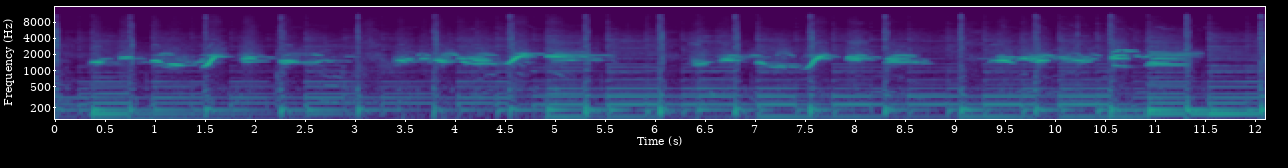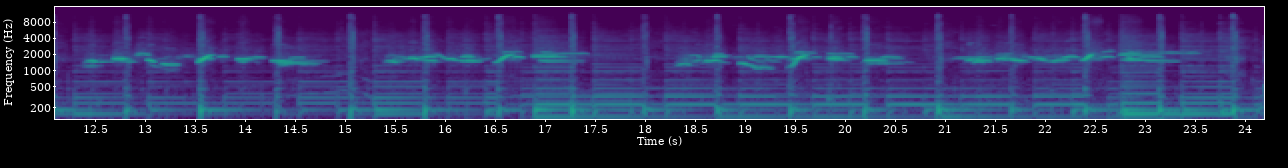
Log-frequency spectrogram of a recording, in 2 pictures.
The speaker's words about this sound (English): Can you guys whistle? Help me whistle.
